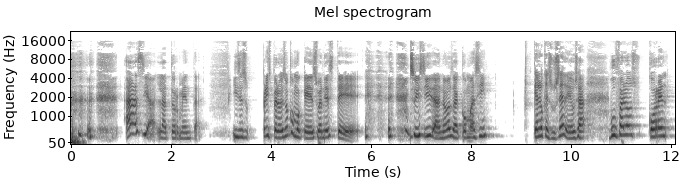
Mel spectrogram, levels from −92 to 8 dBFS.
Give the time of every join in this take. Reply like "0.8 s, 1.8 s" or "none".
5.1 s, 6.8 s, 10.8 s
